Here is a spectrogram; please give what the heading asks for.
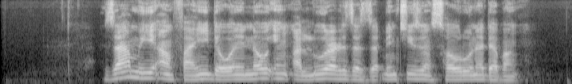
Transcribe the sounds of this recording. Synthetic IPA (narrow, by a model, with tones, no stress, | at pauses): zaː˦mu˨ji˦ʔa˨mɸaː˨niː˦da˨wɐ˦ni˦na˦wʔɪ˨ŋʔa˨lːuː˦ɾɐ˨rzɐ˨zːɐ˨ɓɪ˦nt͡ʃiː˦zɔ˨nsa˦wɽoː˦na˦dɐ˨bɐ˦ŋ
